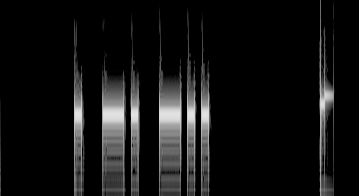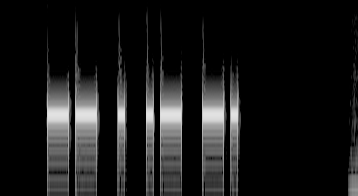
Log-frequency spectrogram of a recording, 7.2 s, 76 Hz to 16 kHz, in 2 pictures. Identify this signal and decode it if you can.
Morse code, heard as a keyed tone, about 17 wpm, 700 Hz. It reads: END MEAN
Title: Sentences from Top 200 Words - New Word Drill - 17wpm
